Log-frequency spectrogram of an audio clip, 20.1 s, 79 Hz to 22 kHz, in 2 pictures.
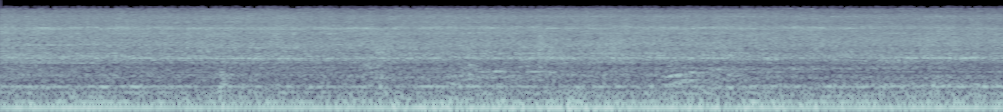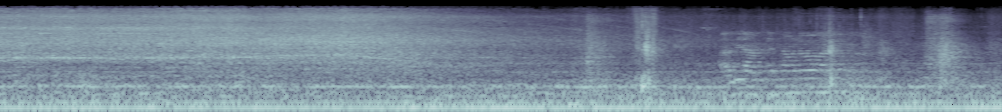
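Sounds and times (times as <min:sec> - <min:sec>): welding arc hissing: 0:00.0 - 0:15.8.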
